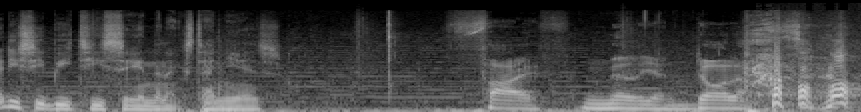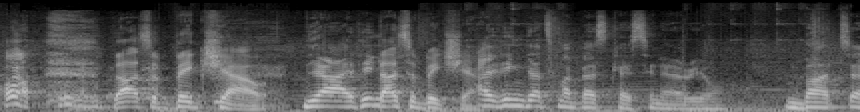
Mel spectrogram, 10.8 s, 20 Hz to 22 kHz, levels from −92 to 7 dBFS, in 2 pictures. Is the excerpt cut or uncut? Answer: uncut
